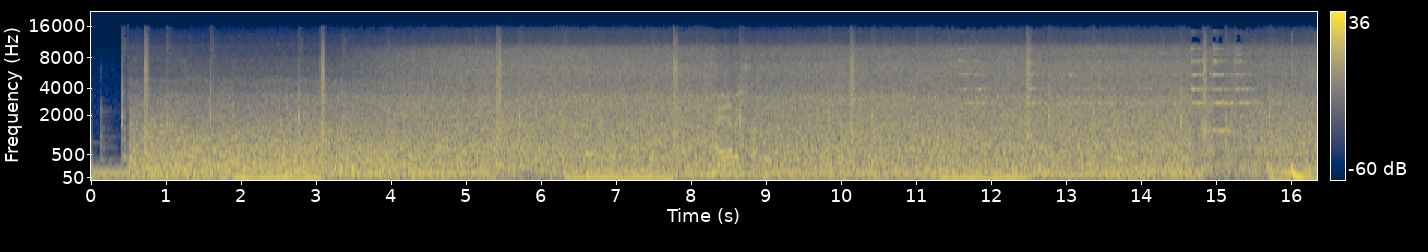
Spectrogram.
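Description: Rushing water of a swollen stream, a loud steady noise of water that comes in about half a second in, with background music's low notes changing slowly beneath it.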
